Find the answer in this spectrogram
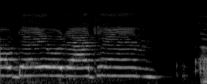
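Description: A young boy singing a few held notes in a high voice, breaking off about three-quarters of the way in.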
